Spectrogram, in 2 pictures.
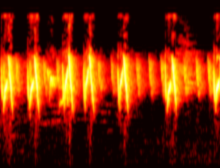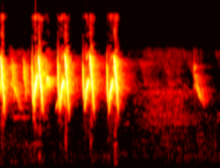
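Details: Ciblek semi, the bar-winged prinia, singing as a lure to prompt another bird to sing: a steady string of about fifteen sharp, rising-falling high chirps, evenly spaced, ending abruptly before one soft final note.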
